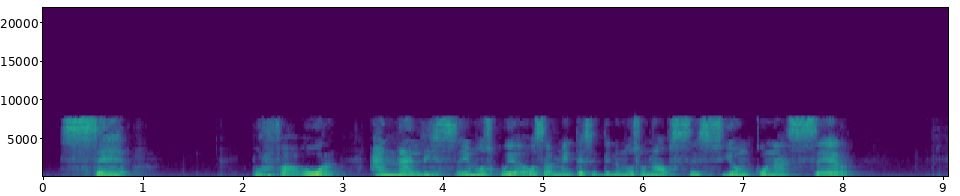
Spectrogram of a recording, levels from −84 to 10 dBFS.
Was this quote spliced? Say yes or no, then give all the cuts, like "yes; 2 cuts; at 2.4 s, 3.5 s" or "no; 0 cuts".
no; 0 cuts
